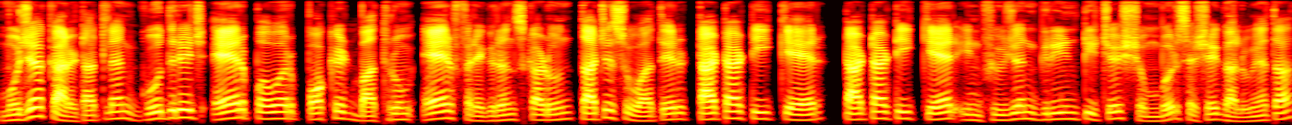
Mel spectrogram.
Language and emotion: Goan Konkani, neutral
